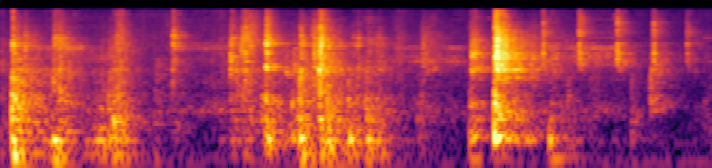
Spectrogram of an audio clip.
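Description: Fishing gear being handled and set down on a table: an irregular string of knocks and clatters, the sharpest just after the start and again nearly four seconds in.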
